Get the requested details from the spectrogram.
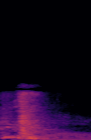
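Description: A single sharp sneeze bursts out, a brief breathy explosion that quickly fades into a quiet hum.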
